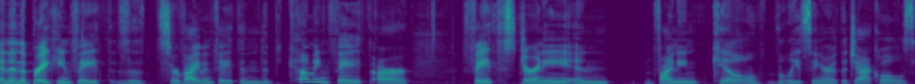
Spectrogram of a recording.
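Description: A plain, everyday voice with an American accent moves at a fairly slow pace with fairly even intonation on a very clean recording with a silent background. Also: woman, fairly low pitch for a woman. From California. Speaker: comedian. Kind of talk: casual chat.

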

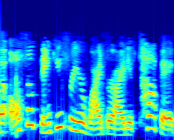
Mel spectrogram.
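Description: With an American accent, a woman talks at a moderate pace using very wide pitch swings. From Chicago area. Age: 20s. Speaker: listener leaving voicemail. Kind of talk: voicemail testimony. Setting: recorded voice memo.

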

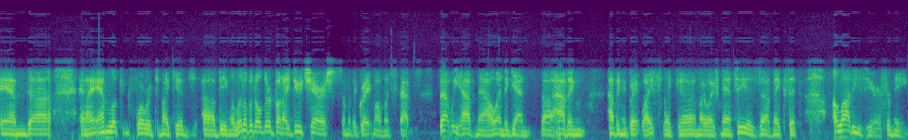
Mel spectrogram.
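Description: A man talks at a fairly quick pace in an ordinary speaking voice. His pitch is fairly low and his intonation fairly even. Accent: Canadian. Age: 40s. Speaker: stand-up comedian and author. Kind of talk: radio interview. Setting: phone line.

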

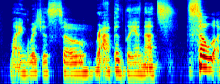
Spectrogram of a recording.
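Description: A woman speaks with a General American accent. Her pace is moderate. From Massachusetts (Boston suburbs), born in Russia. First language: Russian. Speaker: author and podcaster. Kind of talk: casual interview chat.

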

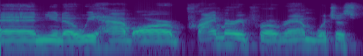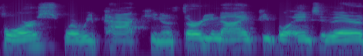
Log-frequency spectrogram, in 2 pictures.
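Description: A man with a plain, everyday voice, medium pitch and a fairly quick pace. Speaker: gym owner and trainer. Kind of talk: interview.

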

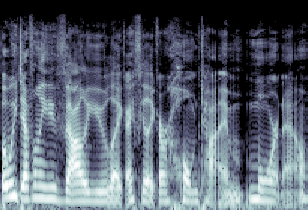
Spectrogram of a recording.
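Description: A woman talks at a very fast pace with a Canadian accent. The recording is very clean, the background silent. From Ontario, Canada (near Niagara Falls). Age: 30s. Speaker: YouTuber and podcast host. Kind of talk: casual chat.

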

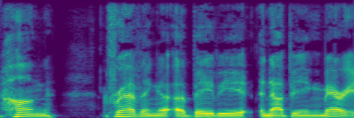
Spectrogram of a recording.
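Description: Using a plain, everyday voice, a man talks at a fairly quick pace with fairly even intonation. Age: 30s. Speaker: shame researcher and author, podcast producer.

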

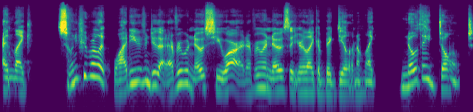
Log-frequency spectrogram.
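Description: Very deep, low woman's voice with a Canadian accent at a very fast pace, with very wide pitch swings and very even loudness. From western Canada. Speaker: entrepreneur and TV investor. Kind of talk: casual interview. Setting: podcast studio.

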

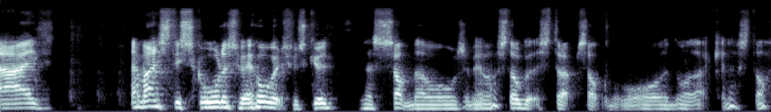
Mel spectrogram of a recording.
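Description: A man with a Glaswegian accent, very fast, bright and sharp in tone, with vocal fry. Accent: Glaswegian Scottish. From Glasgow, Scotland. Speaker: professional footballer. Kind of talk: casual interview chat.

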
